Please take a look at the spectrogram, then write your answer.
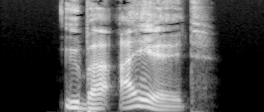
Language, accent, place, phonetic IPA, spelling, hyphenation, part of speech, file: German, Germany, Berlin, [yːbɐˈaɪ̯lt], übereilt, über‧eilt, verb / adjective, De-übereilt.ogg
- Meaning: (verb) past participle of übereilen; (adjective) overhasty, precipitate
